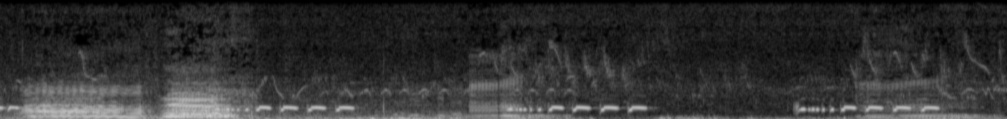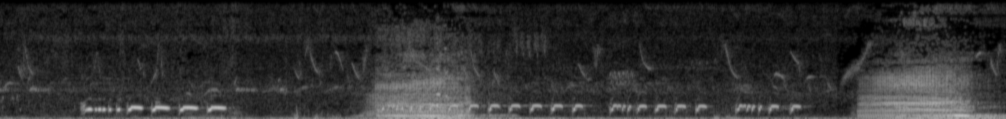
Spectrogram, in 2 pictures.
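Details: Tame cattle herded through a wide, green oil palm plantation give deep harmonic moos, some short and some drawn out, spread across the clip. Between them come rapid repeated ticking trills from birds, and a faint low background rumble.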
